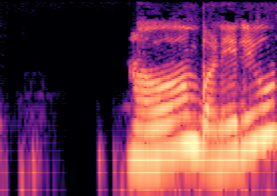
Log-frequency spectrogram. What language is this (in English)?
Gujarati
